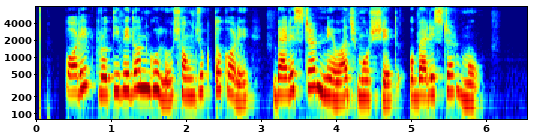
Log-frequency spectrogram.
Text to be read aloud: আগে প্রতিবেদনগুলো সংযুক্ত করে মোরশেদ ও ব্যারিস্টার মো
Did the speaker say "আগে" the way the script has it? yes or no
no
